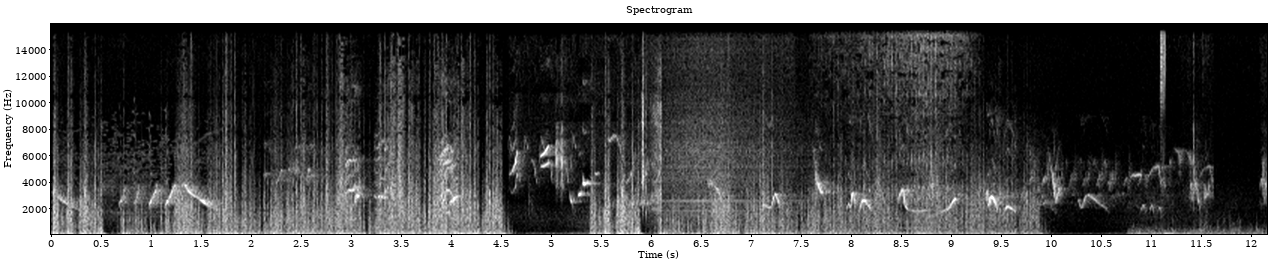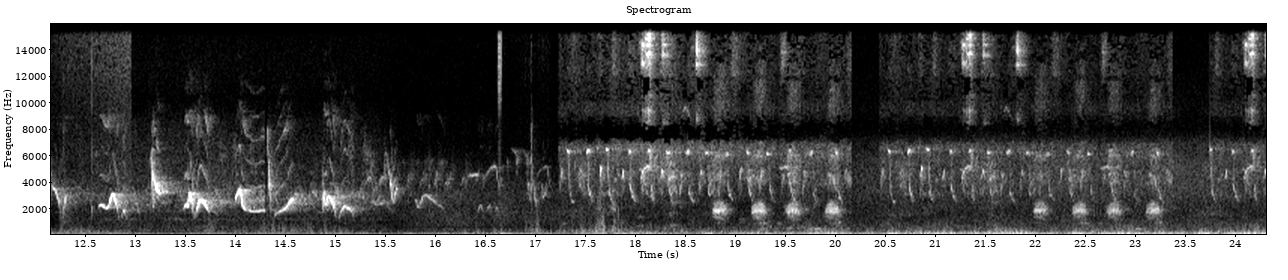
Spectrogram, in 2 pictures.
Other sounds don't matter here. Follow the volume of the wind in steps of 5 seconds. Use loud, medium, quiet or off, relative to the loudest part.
loud, loud, quiet, medium, loud.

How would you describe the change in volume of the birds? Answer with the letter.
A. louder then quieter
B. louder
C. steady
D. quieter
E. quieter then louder
A.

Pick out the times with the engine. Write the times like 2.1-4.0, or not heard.
5.9-9.3.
